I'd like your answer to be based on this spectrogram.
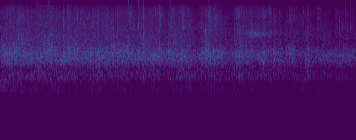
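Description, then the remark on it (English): A church audience at Chapel Roswell applauds steadily after worship songs, a dense wash of many hands clapping at once with no pauses, holding an even loudness throughout before easing slightly at the end. “You're clapping for me, right?”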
